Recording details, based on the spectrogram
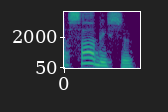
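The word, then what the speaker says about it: サービス: they call it service like the english word service for some reason but in a japanese pronunciation so they say ah sabisu and that means just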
